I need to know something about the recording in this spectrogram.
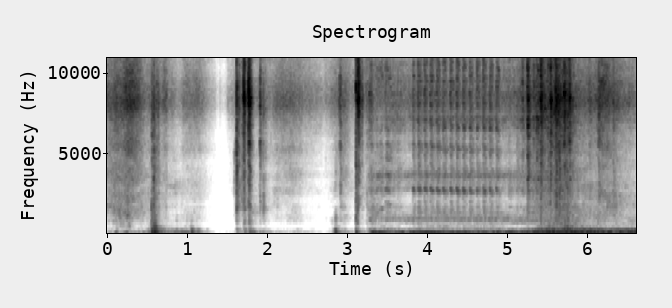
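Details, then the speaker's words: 1987 Dodge Ram D150, 318 V8 originally from a 1971 Dodge motor home, manual choke pulled for each start: cranking bursts and stumbles, then a lumpy uneven idle settling slowly; a cold-blooded engine, rough until warm. "it cold blooded just like all Dodges but it runs good runs great it's got a 318 in it"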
